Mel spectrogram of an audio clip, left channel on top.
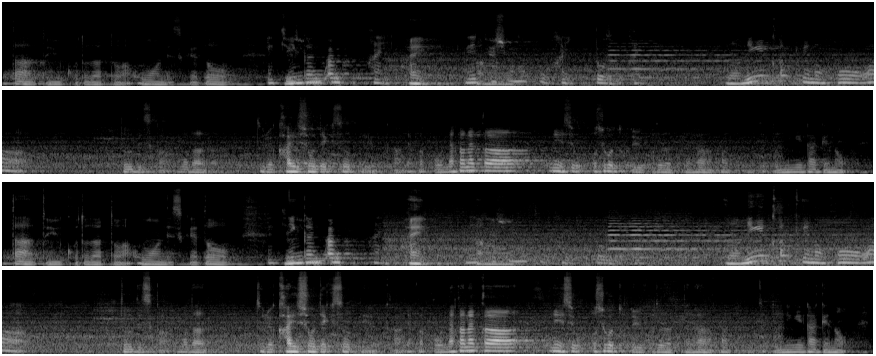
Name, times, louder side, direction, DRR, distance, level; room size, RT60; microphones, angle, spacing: voice 1, 0.1-3.4 4.0-4.3 4.7-5.1 7.2-9.0 9.9-10.8 11.3-12.7 13.0-16.0 16.3-17.2, right 3 dB, 40° right, 14 dB, 0.7 m, -29 dB
voice 2, 2.6-3.3 3.7-3.9 4.6-6.4, left 2 dB, 60° left, 10 dB, 1.0 m, -36 dB
sound 1, 3.8-16.5, right 5 dB, 85° right, 0.6 m, -40 dB
28.0 x 13.5 x 7.1 m, 2.4 s
head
